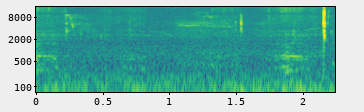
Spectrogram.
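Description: Quiet outdoor background: a steady low rumble with no distinct event; the practice stroke of the putter makes no audible strike.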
